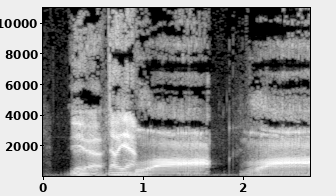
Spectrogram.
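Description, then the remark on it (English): A voice imitates the final alarm horn from the film 2001: A Space Odyssey with two long, loud, droning blasts, the first wavering at the start before holding steady, then a brief pause before the second sustained tone. “The thing about this that I remember, and I can recreate it as best I can without the sound, is the final alarm horn.”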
